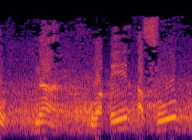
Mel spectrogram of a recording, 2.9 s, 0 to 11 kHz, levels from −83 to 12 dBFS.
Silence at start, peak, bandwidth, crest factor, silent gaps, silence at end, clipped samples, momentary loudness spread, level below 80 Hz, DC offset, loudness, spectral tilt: 0 s; -6 dBFS; 8 kHz; 10 dB; none; 0 s; under 0.1%; 6 LU; -60 dBFS; under 0.1%; -16 LUFS; -4 dB/octave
